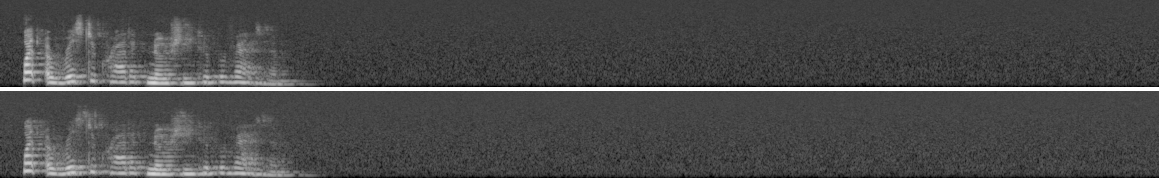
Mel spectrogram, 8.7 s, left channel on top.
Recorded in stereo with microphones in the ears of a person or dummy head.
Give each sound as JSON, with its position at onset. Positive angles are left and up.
{"t": 0.2, "sound": "a woman speaking", "side_deg": 40, "distance_m": 0.6}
